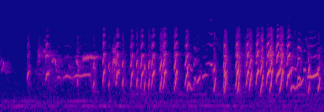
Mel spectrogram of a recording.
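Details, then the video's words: Black Crake of swamp and wetland edges with reed beds and emergent vegetation gives its distinctive odd call: a fast, wheezy bubbling chatter of rapid harsh notes with a few squeaky rising whistles. "The distinctive call is an odd wheezy bubbling and chattering."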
